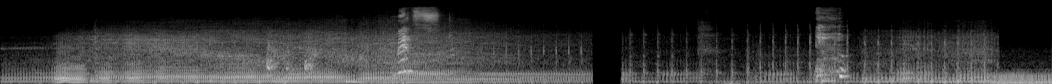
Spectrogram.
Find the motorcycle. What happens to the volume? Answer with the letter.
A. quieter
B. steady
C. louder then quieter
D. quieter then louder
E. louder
D.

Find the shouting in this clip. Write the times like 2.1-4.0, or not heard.
3.9-4.5.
